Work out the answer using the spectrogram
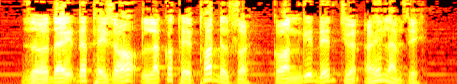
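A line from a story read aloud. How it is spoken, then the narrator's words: Smiling. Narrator (Vietnamese): Nguyên Bình mỉm cười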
